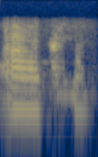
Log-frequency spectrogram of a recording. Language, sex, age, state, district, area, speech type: Bengali, female, 45-60, West Bengal, Hooghly, rural, conversation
